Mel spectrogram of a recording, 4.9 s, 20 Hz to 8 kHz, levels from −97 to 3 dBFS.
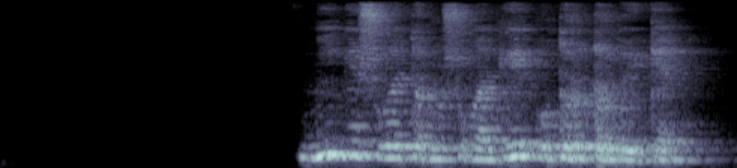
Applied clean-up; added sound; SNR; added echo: none; none; none; reverberation time 0.5 s.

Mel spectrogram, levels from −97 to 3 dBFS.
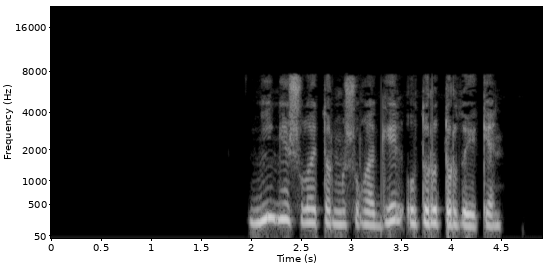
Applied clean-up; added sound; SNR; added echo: none; none; none; none.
